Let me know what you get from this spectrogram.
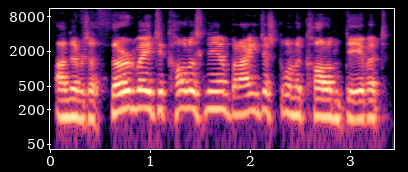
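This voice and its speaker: A man hosts an interview over a video call. He is chatty and welcoming and restarts his sentences now and then. His voice sits slightly high. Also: fairly quick. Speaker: host.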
